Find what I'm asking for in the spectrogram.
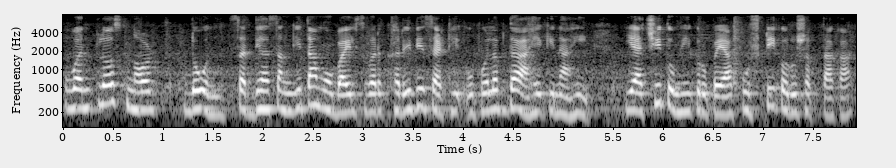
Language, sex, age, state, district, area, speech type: Marathi, female, 45-60, Maharashtra, Thane, rural, read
